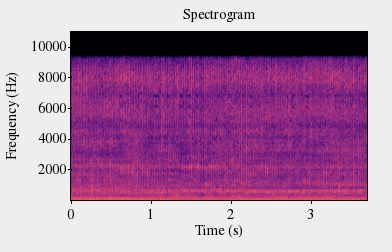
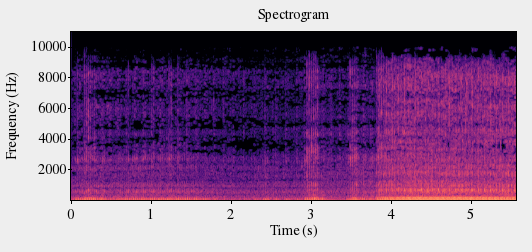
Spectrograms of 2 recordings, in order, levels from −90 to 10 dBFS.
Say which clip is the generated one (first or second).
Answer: first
